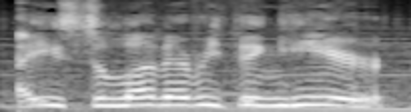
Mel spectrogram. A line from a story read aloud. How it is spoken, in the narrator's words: I screamed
